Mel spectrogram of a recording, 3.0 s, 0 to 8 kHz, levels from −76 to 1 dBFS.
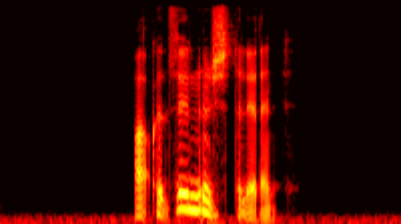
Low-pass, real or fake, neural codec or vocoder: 7.2 kHz; fake; autoencoder, 22.05 kHz, a latent of 192 numbers a frame, VITS, trained on many speakers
